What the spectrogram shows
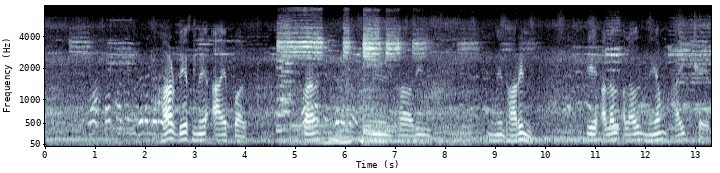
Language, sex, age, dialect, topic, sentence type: Maithili, male, 31-35, Eastern / Thethi, banking, statement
